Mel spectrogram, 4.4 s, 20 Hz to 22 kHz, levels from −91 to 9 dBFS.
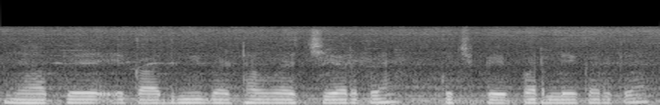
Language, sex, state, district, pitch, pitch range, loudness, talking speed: Hindi, male, Uttar Pradesh, Lucknow, 120 Hz, 115-120 Hz, -13 LUFS, 175 wpm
